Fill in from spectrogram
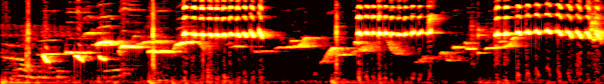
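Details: Male white-rumped shama from crossbred F-series stock sings varied whistled phrases with slurs and swoops, punctuated three times by fast, high, ringing trills of about a dozen notes.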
